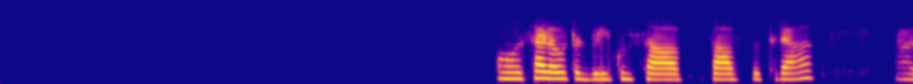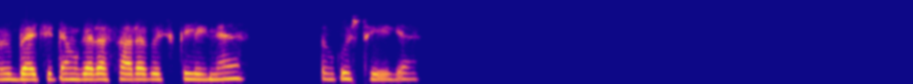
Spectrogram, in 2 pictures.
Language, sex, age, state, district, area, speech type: Dogri, female, 30-45, Jammu and Kashmir, Udhampur, rural, conversation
